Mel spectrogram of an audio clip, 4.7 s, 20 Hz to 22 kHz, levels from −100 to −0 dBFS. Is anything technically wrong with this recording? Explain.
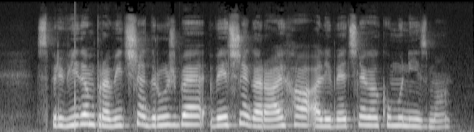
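Yes. Two blocks of digital silence interrupt this speech, at 0.76 s and at 1.80 s, the second just before "večnega rajha ali". In each, the signal cuts out and returns with no fade, most likely because the output buffer wasn't filled in time. The gaps are tiny, about 1.45 ms and 0.73 ms, which fits blocks of 64 and 32 samples. That is too short to be heard as a hole, so each comes across as a tick or dip.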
